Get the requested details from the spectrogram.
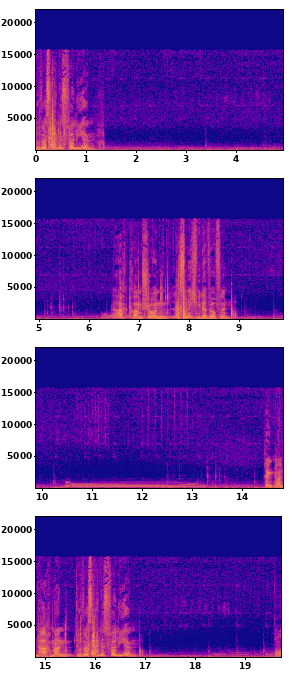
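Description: Dice clatter onto a wooden board.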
